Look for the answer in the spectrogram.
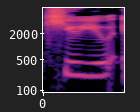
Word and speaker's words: Quay: I think I'm saying that right. It's like Quay.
